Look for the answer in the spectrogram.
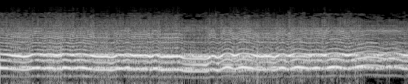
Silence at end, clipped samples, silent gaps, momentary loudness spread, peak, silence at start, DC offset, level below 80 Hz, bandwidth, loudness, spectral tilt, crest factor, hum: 0 s; under 0.1%; none; 2 LU; 0 dBFS; 0 s; under 0.1%; -42 dBFS; 12.5 kHz; -5 LUFS; -0.5 dB/octave; 6 dB; none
